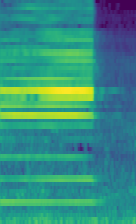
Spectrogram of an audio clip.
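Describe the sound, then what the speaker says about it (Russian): A car horn blares in one long, steady blast up close on a road in Georgia, then cuts off abruptly, leaving quiet road noise. "Очень модно сигналить в Грузии."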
